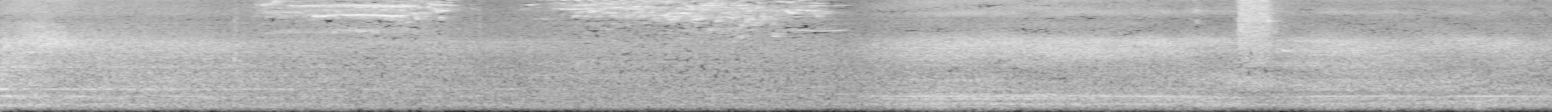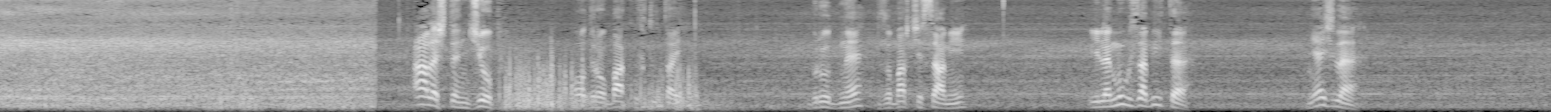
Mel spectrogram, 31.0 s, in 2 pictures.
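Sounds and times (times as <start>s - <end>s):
train equipment humming: 0.0s - 31.0s
train high-pitched squeal: 2.4s - 8.6s, 12.4s - 14.0s
brief hiss: 12.4s - 12.8s.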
